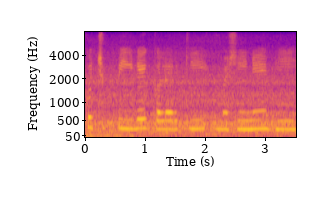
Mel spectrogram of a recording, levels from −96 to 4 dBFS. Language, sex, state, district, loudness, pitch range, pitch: Hindi, female, Madhya Pradesh, Umaria, -14 LUFS, 235-255 Hz, 240 Hz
